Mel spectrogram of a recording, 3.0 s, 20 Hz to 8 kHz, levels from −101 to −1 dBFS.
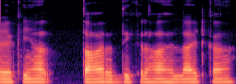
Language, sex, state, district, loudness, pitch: Hindi, male, Jharkhand, Palamu, -22 LUFS, 110 Hz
